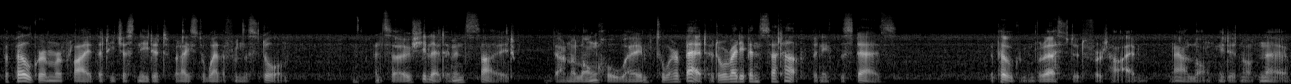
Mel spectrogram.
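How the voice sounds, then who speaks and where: Deep, pompous undead storyteller acted by a man. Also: sing-song, slight background noise, full character voice, poor audio. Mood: hushed, grave. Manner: dramatic, pompous, drawn-out delivery with hushed asides. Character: theatrical undead male storyteller, vain, grandly gloomy showman. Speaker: narrator and theatre host. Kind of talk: theatrical storytelling for an animated short film.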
